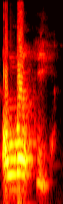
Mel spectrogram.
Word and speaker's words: Palicki: Yeah, well, it's Palicki, it's not Padalecki.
